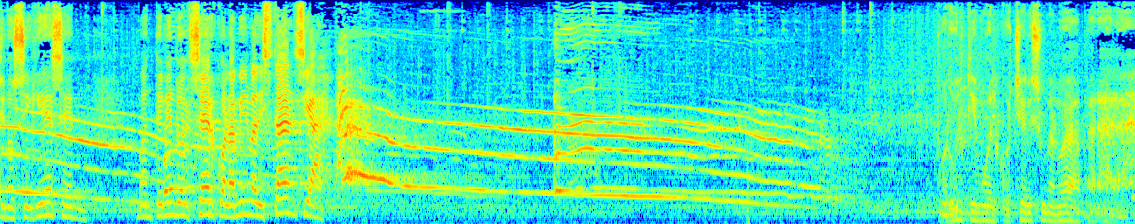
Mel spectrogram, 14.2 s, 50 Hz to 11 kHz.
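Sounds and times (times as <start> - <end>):
speech: 0.0 - 4.3, 12.1 - 14.1
wolves howling at night: 0.0 - 12.7.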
